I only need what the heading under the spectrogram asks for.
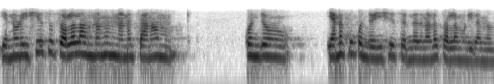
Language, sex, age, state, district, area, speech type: Tamil, female, 18-30, Tamil Nadu, Viluppuram, urban, conversation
